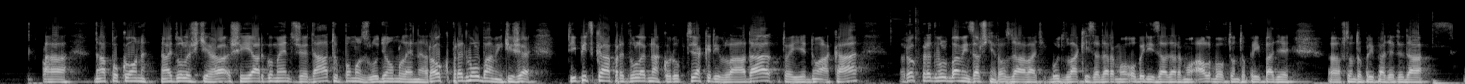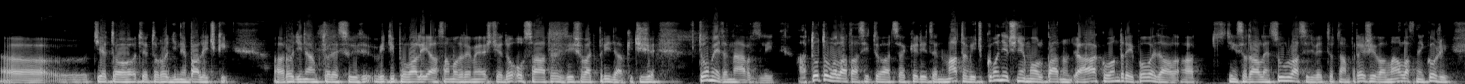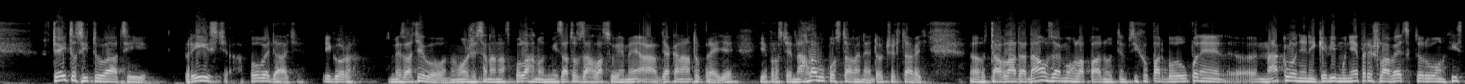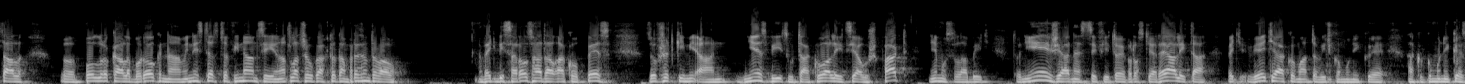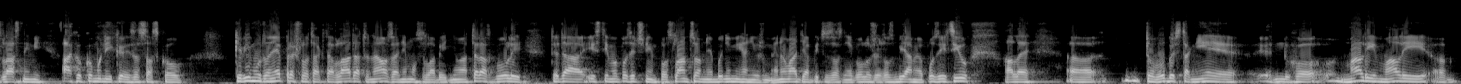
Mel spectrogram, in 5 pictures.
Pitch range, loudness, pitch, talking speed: 115-140 Hz, -20 LUFS, 125 Hz, 195 wpm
